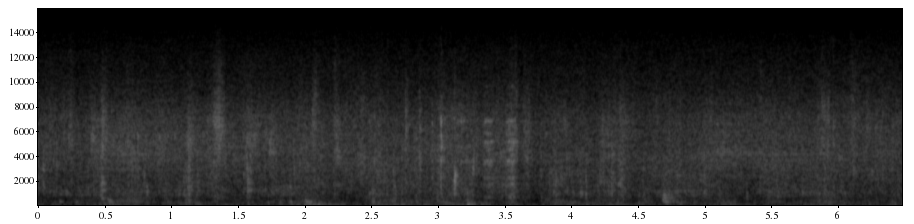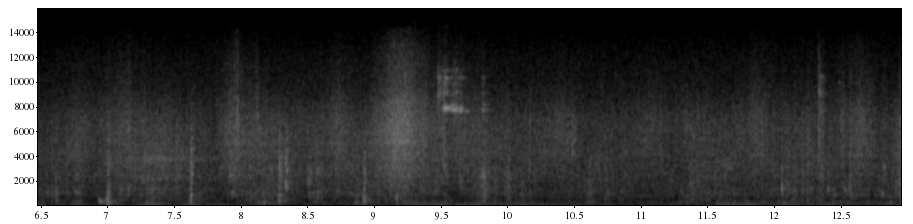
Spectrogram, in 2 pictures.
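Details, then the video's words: A pair of farm cows feeding on hay, heard as continuous dense rustling and crunching with scattered sharp crackles and a constant low rumbling background. "TWO CUTE COW EAT HAY!"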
